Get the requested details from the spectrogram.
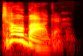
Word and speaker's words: toboggan: We called a winter hat, like a beanie, we called that a toboggan. Emphasis on the toe, right? – Yep, that's right.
